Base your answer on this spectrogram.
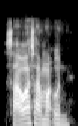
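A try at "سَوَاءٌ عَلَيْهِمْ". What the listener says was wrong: Nah, Ana sedikit ini ya, mengoreksi ya. Sawaun itu satu kata. Sawaun alaihim. Ya, jadi katanya adalah sawaun dan alaihim.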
